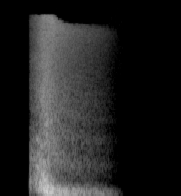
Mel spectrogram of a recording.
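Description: A deep whoosh sound effect for a video intro transition, swelling in about a third of a second in and fading out by about a second and a half.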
